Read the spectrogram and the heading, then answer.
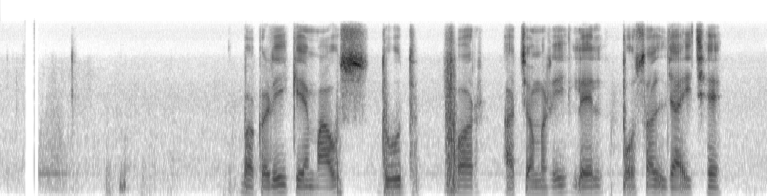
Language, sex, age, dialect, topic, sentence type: Maithili, male, 18-24, Eastern / Thethi, agriculture, statement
